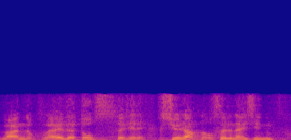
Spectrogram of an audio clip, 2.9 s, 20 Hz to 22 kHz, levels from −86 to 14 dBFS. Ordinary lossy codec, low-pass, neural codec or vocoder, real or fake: AAC, 32 kbps; 7.2 kHz; codec, 16 kHz in and 24 kHz out, 0.4 kbps, LongCat-Audio-Codec, fine tuned four codebook decoder; fake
